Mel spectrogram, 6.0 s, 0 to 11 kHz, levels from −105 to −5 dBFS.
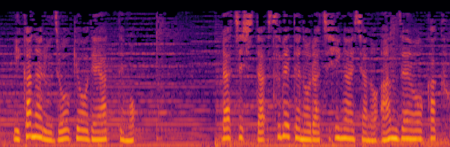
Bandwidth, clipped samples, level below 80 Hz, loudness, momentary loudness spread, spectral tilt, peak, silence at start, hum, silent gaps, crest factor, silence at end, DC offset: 8.8 kHz; under 0.1%; -48 dBFS; -31 LUFS; 18 LU; -6.5 dB/octave; -16 dBFS; 0 s; none; none; 16 dB; 0 s; under 0.1%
